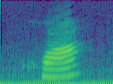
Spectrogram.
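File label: "kua", Mandarin Chinese, second tone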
